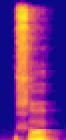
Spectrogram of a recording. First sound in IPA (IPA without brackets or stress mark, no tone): ɕ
